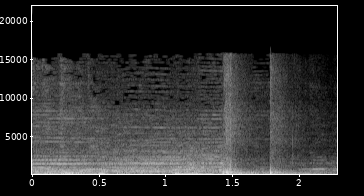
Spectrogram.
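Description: Loud dance music over a sound system, with a heavy bass beat. Two sharp cracks come close together near the end.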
